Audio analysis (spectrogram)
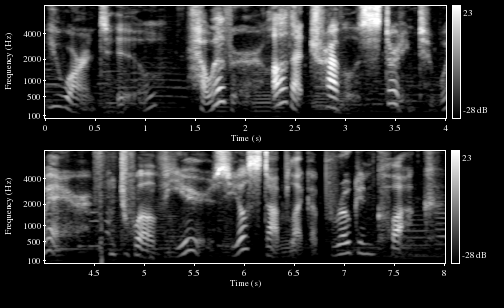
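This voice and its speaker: Over clear music in the background, a female-sounding put-on character voice moves at a fairly slow pace, fairly high in pitch, with very wide pitch swings. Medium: game stream.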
